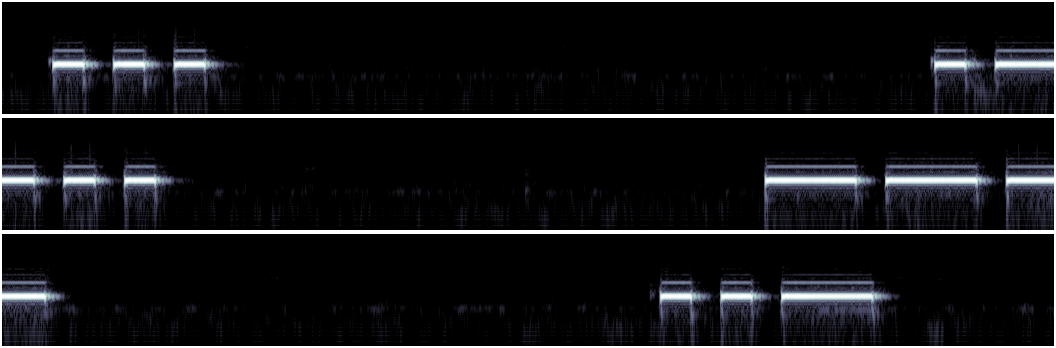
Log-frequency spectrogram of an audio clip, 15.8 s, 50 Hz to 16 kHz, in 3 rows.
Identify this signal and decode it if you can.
Morse code, heard as a keyed tone, about 8 wpm, 650 Hz. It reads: S L O U
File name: jh8cbh / 2023cw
